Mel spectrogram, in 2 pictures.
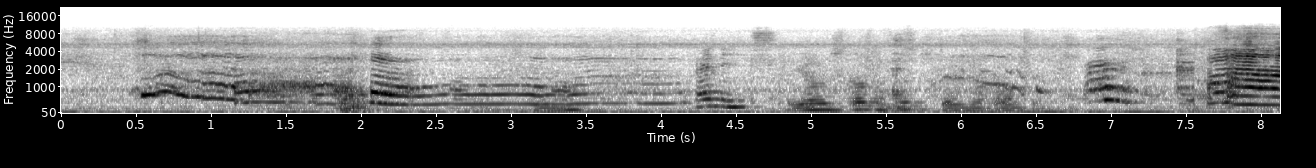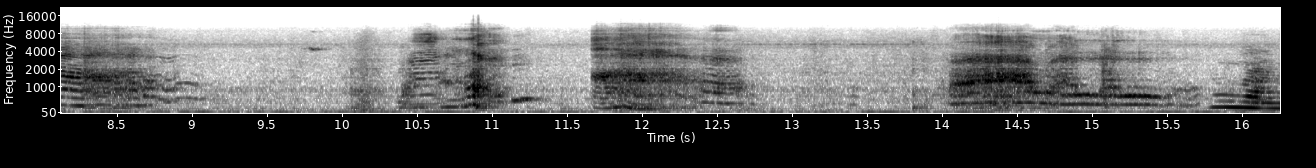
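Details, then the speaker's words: Young child crying and whimpering in sobbing bursts during a respiratory physiotherapy session with breathing assessment, at the paediatric pain unit of Trousseau hospital; the crying is read as a sign of pain or discomfort. "c'est quelque chose de normal c'est c'est soit de la douleur soit de l'inconfort et qu'il faut le prendre en compte"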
